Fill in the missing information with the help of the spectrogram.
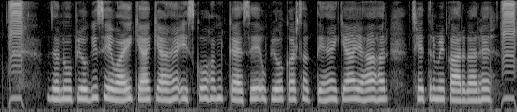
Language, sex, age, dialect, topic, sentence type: Hindi, female, 18-24, Garhwali, banking, question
